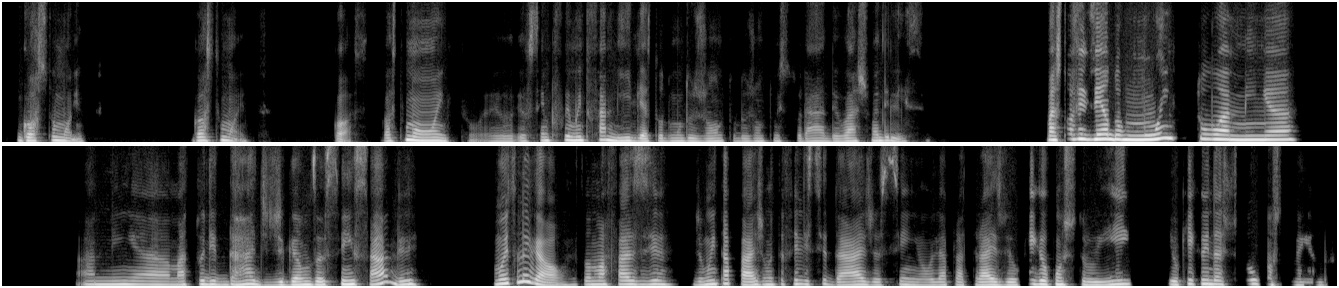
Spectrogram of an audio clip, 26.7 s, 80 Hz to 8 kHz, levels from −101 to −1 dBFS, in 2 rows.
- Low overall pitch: No, medium, 185 Hz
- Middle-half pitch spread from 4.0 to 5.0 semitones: Yes, average, 4.3 semitones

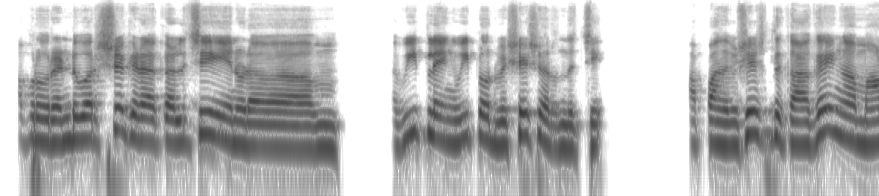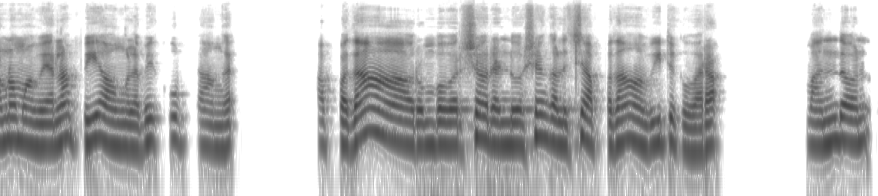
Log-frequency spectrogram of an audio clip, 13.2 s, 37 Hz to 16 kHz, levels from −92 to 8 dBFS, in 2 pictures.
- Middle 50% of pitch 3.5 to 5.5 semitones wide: No, average, 3.1 semitones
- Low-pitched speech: No, high, 190 Hz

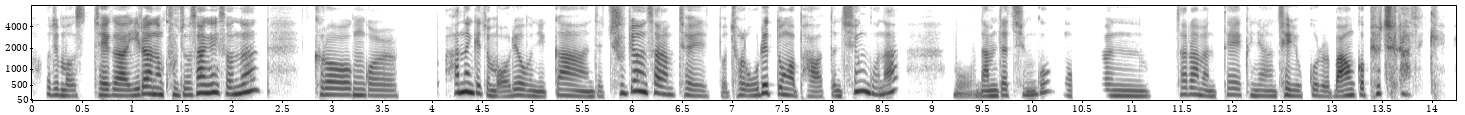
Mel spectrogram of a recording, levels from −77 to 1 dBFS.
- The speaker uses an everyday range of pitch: Yes, average, 4.2 semitones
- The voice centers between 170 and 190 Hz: Yes, medium, 185 Hz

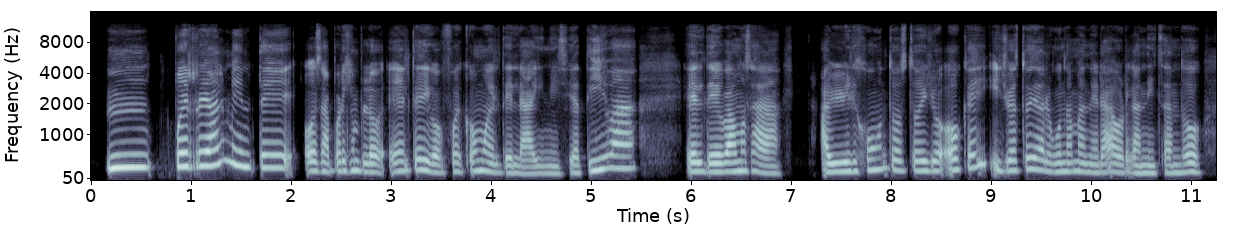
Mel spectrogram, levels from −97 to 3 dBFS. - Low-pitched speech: No, high, 205 Hz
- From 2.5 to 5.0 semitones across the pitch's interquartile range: No, wide, 5.4 semitones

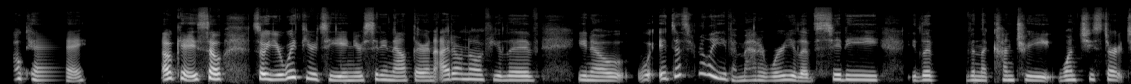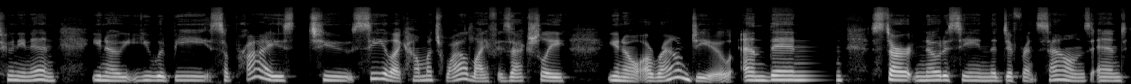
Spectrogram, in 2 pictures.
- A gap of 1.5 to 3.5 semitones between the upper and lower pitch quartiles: Yes, average, 2.8 semitones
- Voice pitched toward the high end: Yes, high, 195 Hz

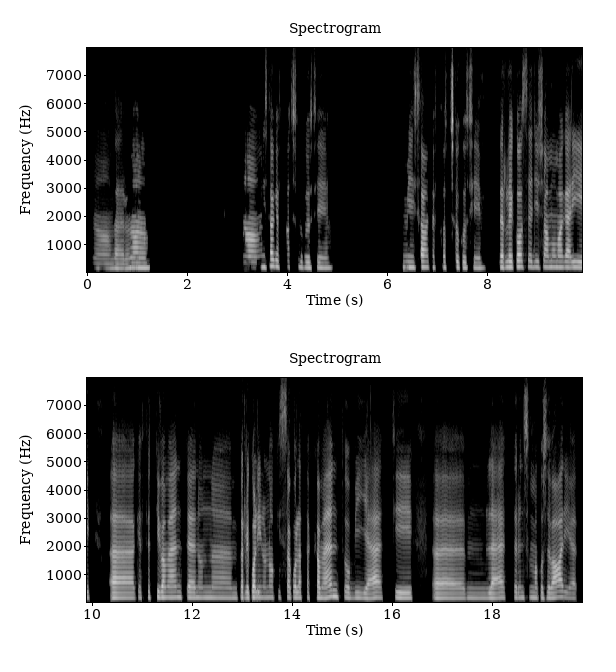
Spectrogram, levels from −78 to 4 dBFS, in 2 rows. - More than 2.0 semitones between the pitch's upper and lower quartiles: No, narrow, 1.7 semitones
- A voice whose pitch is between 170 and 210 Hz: Yes, medium, 185 Hz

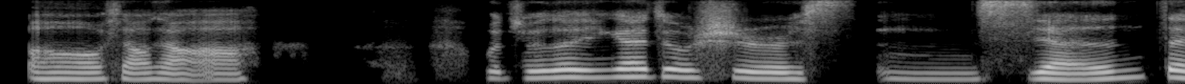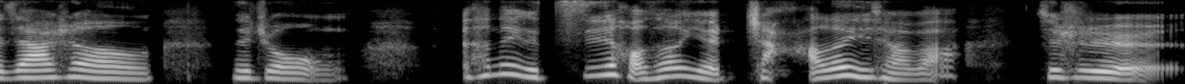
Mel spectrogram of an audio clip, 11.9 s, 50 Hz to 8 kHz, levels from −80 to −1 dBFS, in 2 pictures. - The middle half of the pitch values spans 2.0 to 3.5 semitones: No, average, 4.0 semitones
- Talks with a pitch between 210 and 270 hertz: No, high, 195 Hz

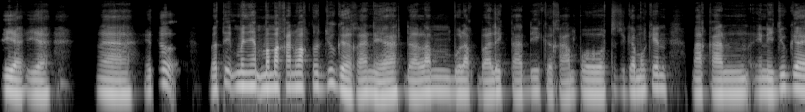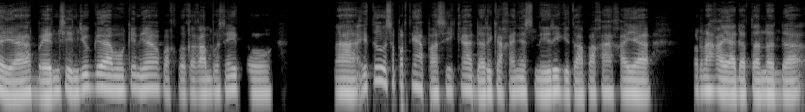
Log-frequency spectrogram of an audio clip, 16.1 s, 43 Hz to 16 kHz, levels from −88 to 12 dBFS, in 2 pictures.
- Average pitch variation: Yes, average, 3.0 semitones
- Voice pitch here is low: Yes, low, 125 Hz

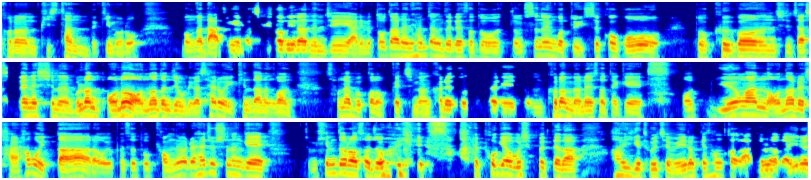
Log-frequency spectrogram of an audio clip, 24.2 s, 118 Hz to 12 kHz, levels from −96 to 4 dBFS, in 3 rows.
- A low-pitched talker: Yes, low, 125 Hz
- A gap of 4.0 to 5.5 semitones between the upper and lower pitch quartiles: Yes, average, 5.1 semitones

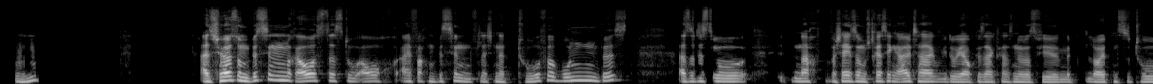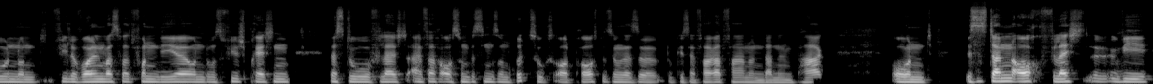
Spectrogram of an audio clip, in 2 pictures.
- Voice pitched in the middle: No, low, 125 Hz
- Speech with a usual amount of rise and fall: Yes, average, 3.0 semitones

